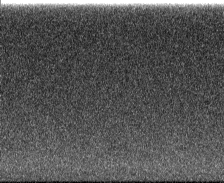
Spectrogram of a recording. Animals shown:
forest ambience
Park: Marsh-Billings-Rockefeller National Historical Park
